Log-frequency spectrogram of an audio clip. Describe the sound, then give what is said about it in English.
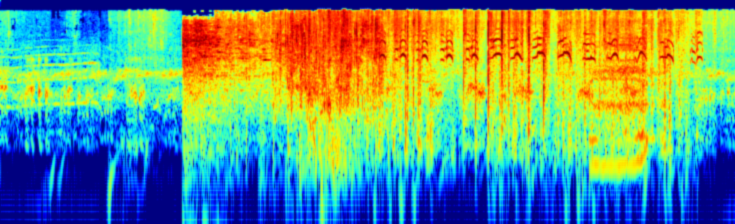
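After a quiet start, a sudden cracking burst as a falcon named Chivalry breaks out of the big shell of a screaming clam it had devoured from within, followed by sustained wing flapping and rustling, with repeated shrill, high chirping calls over it. “Oh, is that glutton still in that big shell? Chivalry, come on out of there!”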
